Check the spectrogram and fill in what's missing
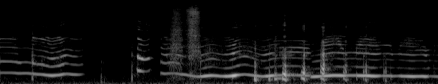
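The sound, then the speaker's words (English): A person's voice imitates a whining dire hound from a video game, with long, wavering high-pitched whines that rise and fall, broken by a short pause and a breathy burst, then a quivering, sobbing whimper. “Oh no, my dire hound is whining.”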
